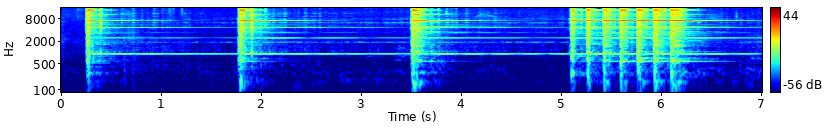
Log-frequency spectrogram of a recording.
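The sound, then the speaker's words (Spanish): A bright metallic call bell (timbre), rung by Don Herculano, sounds three times with clear pauses between strikes, then a quick rapid peal of about seven rings in succession, loud with no voices. “Don Herculano toca el timbre. Tres llamadas y un repique.”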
